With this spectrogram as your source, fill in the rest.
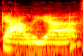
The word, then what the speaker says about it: Galia: goddess of the sea g-name here we have galia spelt g-a-l-i-a and this one's hebrew rooted meaning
